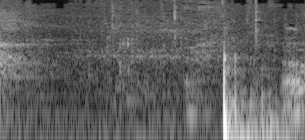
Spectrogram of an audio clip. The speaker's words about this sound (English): Oh, we got a dog down here.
